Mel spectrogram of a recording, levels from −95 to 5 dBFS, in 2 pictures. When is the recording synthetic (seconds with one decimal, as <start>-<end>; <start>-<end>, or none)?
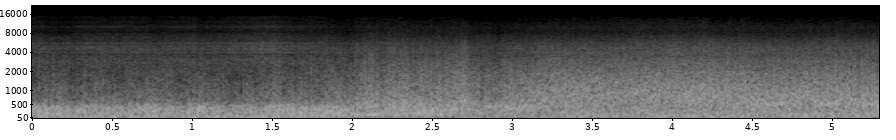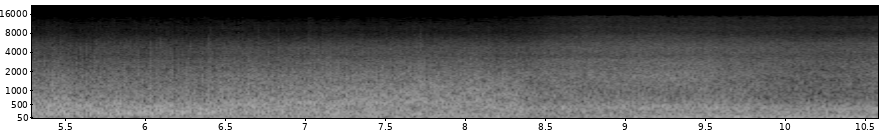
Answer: none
